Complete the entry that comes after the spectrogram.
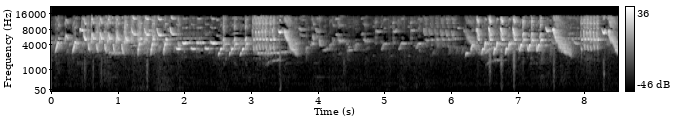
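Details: Caged male European goldfinch in full breeding condition, a competition bird, singing two long bursts of rapid, high twittering and buzzy trills with a quieter pause between them.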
